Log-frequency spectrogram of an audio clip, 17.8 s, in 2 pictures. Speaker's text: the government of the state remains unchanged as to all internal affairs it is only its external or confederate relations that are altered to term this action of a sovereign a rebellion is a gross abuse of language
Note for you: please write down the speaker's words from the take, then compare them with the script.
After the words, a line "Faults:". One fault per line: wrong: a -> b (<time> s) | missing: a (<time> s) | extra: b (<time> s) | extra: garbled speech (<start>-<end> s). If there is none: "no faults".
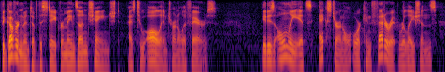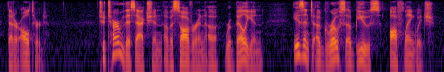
the government of the state remains unchanged as to all internal affairs it is only its external or confederate relations that are altered to term this action of a sovereign a rebellion isn't a gross abuse off language
Faults:
wrong: is -> isn't (14.8 s)
wrong: of -> off (16.7 s)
